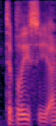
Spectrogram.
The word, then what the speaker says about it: Tbilisi: Tbilisi.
